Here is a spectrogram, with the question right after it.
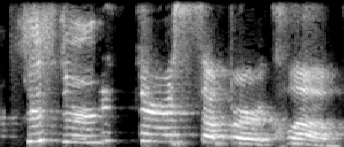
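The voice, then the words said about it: Put-on American accent. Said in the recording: “That's in my American accent.”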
